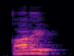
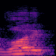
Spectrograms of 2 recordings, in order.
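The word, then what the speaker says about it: قريب: Maka yang berdekatan ini disebut dengan mutaqaribain atau qarib. Ya, bukan gharib.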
